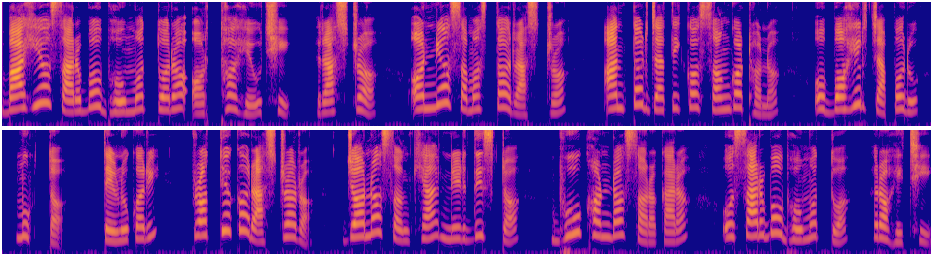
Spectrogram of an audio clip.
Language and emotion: Odia, neutral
